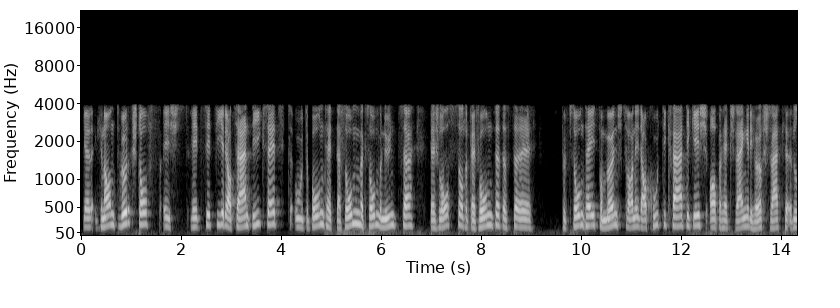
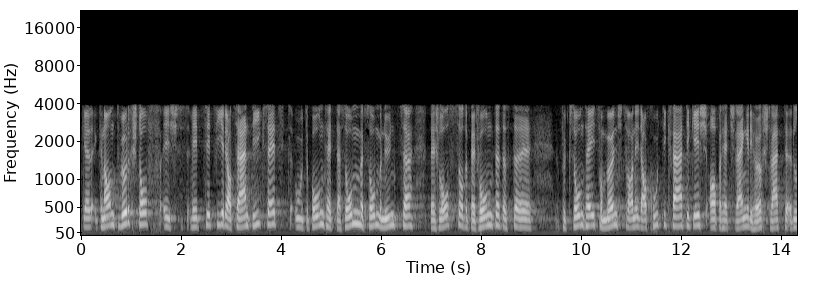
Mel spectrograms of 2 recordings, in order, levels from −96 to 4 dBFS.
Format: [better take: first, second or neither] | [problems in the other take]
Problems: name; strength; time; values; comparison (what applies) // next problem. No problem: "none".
second | noise reduction (neural mask model DeepFilterNet 3)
